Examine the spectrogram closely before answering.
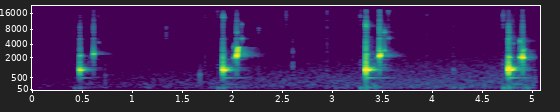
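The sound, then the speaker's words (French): Water drips steadily through the leaking roof of an old house while it rains outside, four distinct plops spaced about a second and a half apart, each landing as a quick double splash, clear against silence. “Le toit laisse passer l'eau.”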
